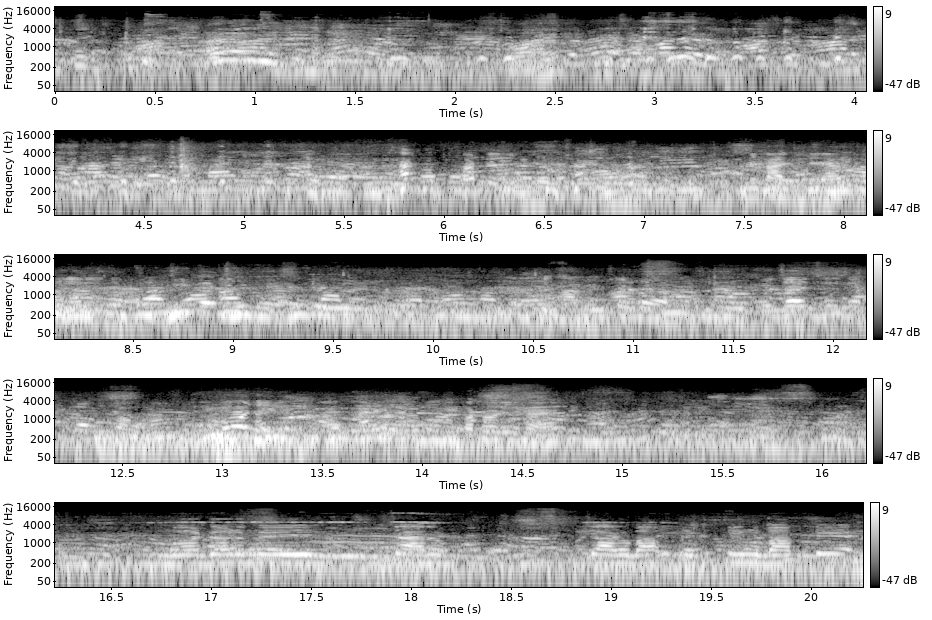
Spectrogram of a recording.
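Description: A man speaks calmly and consolingly close by.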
